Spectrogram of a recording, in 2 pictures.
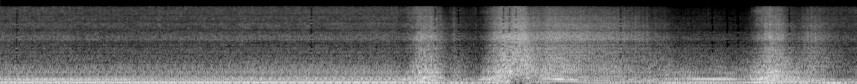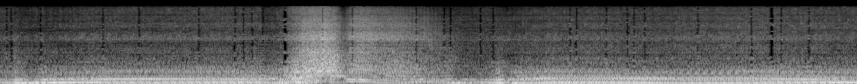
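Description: Supercharged 5.2-litre V8 of a 2018 Ford Mustang Cobra Jet drag car idling, its exhaust blipped several times, the pitch jumping up and falling straight back to idle each time.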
